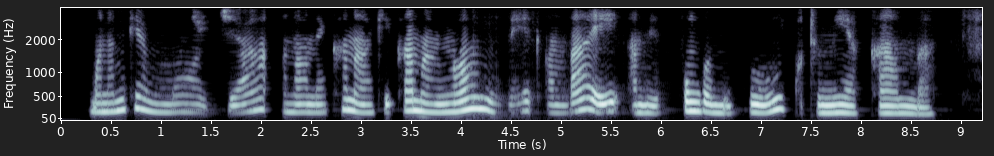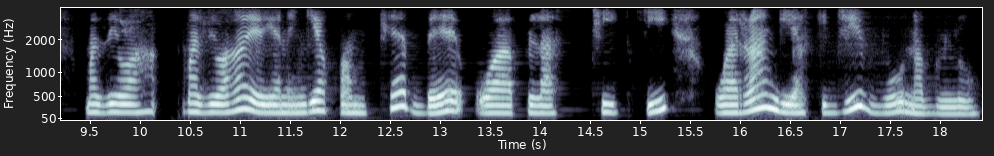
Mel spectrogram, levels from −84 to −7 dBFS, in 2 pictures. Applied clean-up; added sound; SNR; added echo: neural mask model DeepFilterNet 3.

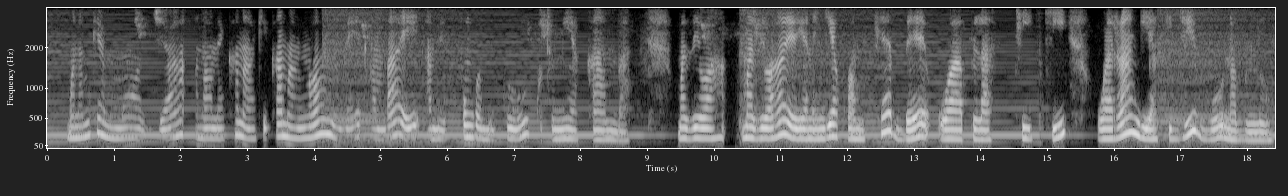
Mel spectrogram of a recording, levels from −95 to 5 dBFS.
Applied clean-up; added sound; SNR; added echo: none; Electric guitar; 15 dB; none.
